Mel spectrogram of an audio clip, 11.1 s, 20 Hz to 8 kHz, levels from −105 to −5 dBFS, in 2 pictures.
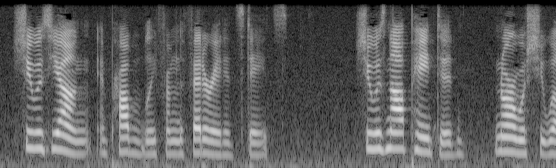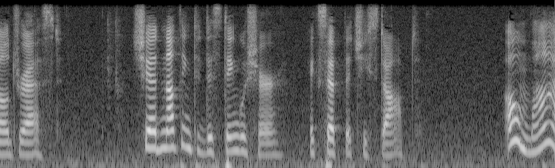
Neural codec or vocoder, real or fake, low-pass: none; real; 7.2 kHz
